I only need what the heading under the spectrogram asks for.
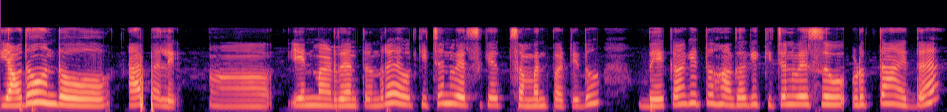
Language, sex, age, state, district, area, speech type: Kannada, female, 18-30, Karnataka, Bangalore Rural, urban, spontaneous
